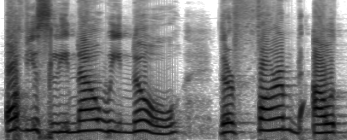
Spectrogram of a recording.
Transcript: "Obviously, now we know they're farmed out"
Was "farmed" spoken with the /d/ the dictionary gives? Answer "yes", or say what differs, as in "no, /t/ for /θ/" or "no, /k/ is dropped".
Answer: yes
